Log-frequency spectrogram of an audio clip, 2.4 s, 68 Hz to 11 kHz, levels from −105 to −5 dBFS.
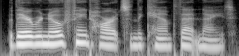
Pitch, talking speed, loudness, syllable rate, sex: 185 Hz, 275 wpm, -18 LUFS, 5.8 syllables/s, female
